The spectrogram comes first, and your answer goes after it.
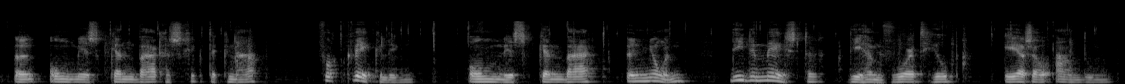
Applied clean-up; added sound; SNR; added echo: neural mask model RNNoise.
